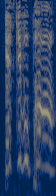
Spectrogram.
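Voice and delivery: loud, high-pitched angry elf; outraged little elf squawk; furious voice. A narrator's reading. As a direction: snap back in a high, indignant voice. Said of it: "répondit une voix furibonde".

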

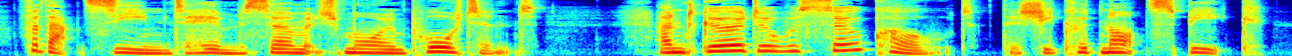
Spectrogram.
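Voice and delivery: ordinary delivery, nothing marked

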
